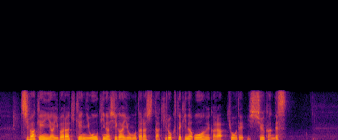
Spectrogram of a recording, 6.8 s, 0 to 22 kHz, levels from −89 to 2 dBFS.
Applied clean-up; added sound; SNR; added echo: none; none; none; none.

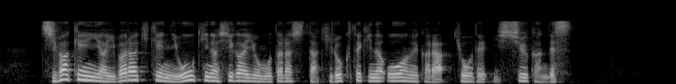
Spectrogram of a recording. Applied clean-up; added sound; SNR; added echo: neural mask model Resemble Enhance denoiser.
